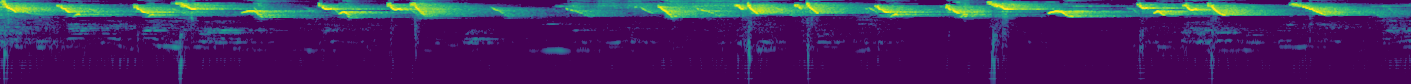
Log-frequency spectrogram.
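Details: A Criollo canary sings a fast, continuous stream of high, bright trills and chirps that sweep downward in quick repeated phrases, with faint clicks in the background.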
